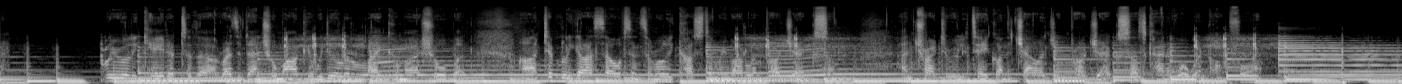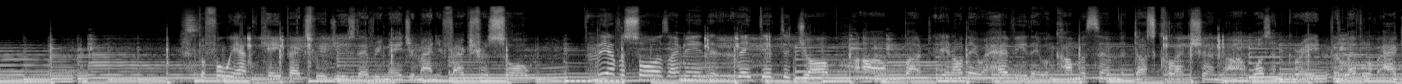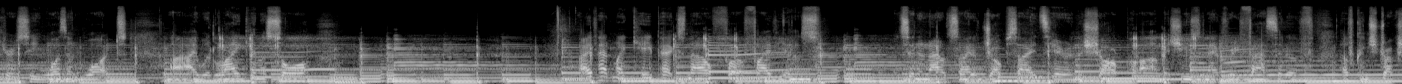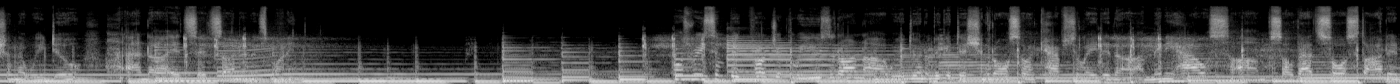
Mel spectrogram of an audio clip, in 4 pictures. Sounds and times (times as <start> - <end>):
Music: 0.0 - 56.0
Speech: 1.0 - 12.8, 15.8 - 31.5, 33.6 - 36.3, 37.0 - 45.2, 48.8 - 56.0.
